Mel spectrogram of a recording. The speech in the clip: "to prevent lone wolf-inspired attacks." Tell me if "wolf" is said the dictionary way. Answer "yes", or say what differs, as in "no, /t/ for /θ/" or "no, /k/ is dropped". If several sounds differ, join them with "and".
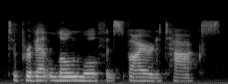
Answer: yes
